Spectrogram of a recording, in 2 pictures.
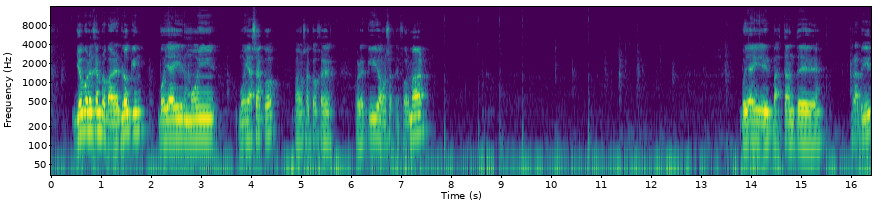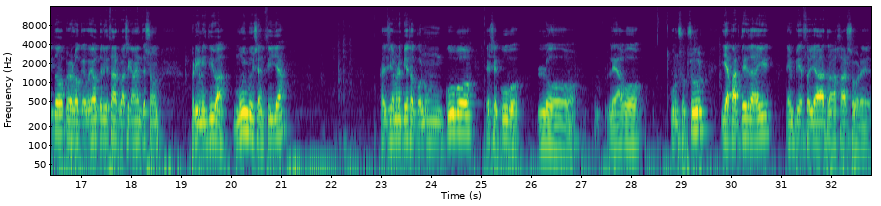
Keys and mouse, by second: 0.7-2.1 right drag, 2.1-5.7 shift+middle drag, 3.3 Tab, 3.5 b, 5.7 click, 10.2 shift+middle click, 10.8 click, 11.3 b, 11.3 Tab, 11.3 click, 11.6-12.6 shift+middle drag, 12.6 right click, 13.4 shift+d, 14.1 click, 14.2-15.6 shift+middle drag, 14.5 s, 15.6 click, 15.7-16.9 ctrl+middle drag, 16.4 g, 16.9 click, 17.0 s, 17.5 click, 17.6 g, 18.2 click, 18.4-21.4 shift+middle drag, 21.4 right click, 22.0 shift+d, 23.0 click, 23.2-25.2 ctrl+shift+middle drag, 24.7 g, 25.2 click, 25.4 s, 26.5 click, 26.7 g, 27.5 click, 27.7 s, 28.4 click, 28.5-32.8 shift+middle drag.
